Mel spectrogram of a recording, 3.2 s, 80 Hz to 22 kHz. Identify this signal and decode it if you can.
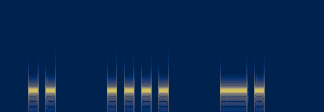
Morse code, heard as a keyed tone, about 14 wpm, spaced as for 10 wpm, 800 Hz. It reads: IHN
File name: Morsekurs / Witze / Witz 23. Juni 2026 50 F70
